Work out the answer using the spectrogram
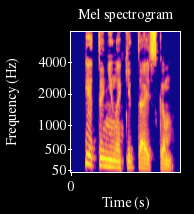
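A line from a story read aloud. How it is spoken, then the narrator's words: Snort. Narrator (Russian): хмыкнула Мэй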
